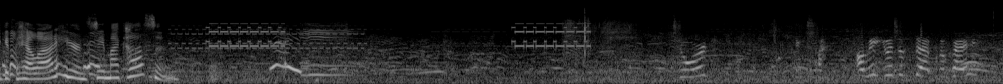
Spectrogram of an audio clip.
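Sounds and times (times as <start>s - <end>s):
mobile phone ringing: 1.6s - 3.8s, 5.1s - 6.0s.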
